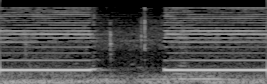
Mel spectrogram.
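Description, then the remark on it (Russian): The unusual horn of a small AKA car in traffic sounds two long, steady blasts with a short pause between them, loud, with no talking. “Но, услышав звук клаксона, удивляются необычному сигналу АКИ.”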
